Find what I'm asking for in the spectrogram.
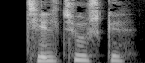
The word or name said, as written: tiltuske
